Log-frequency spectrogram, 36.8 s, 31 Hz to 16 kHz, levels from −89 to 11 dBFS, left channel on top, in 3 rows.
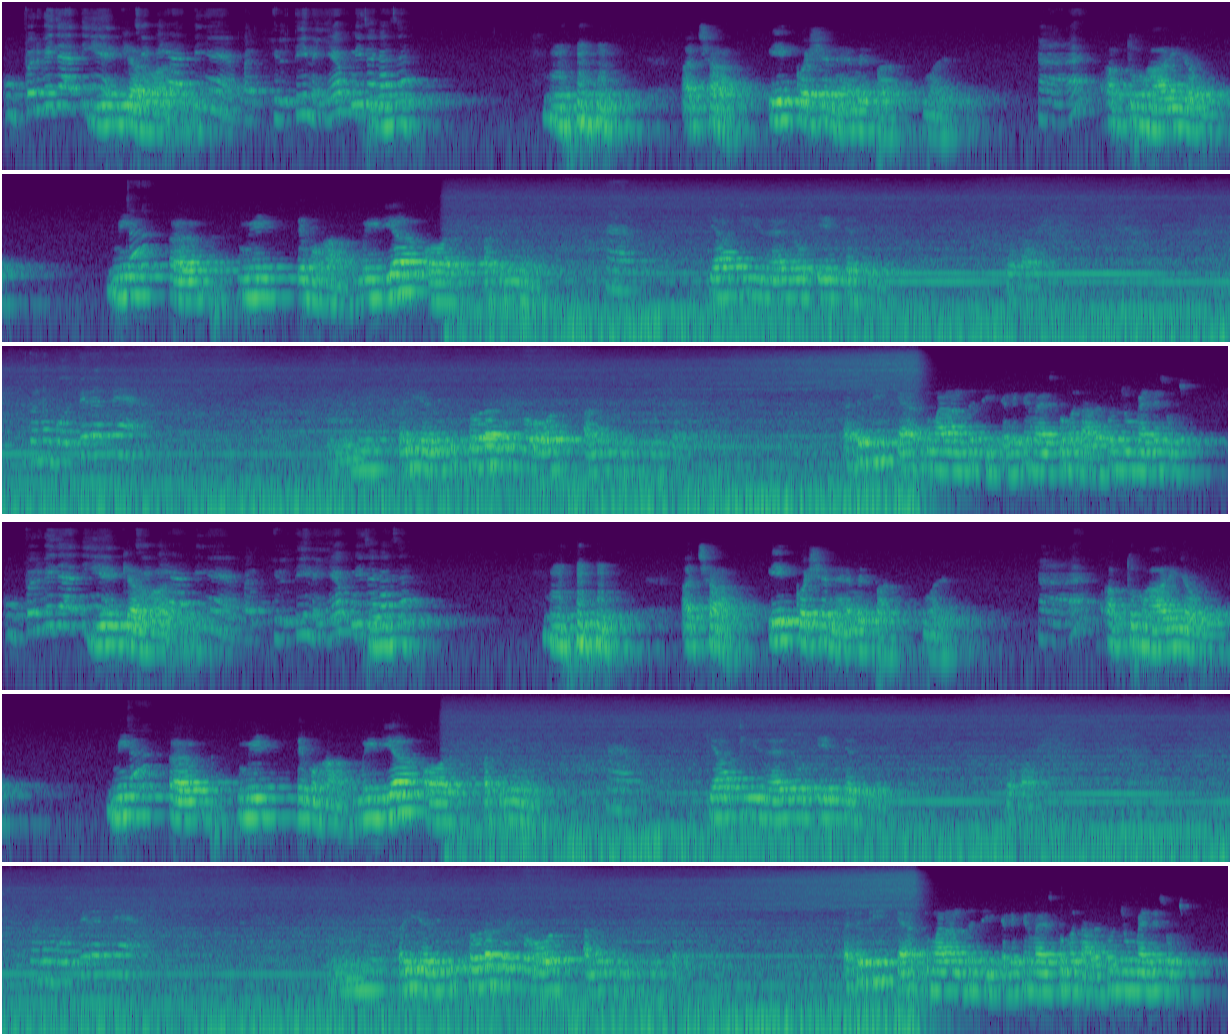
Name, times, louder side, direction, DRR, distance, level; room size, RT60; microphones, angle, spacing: voice 1, 0.0-4.1 10.4-10.9 13.5-13.8 18.3-18.7 24.7-26.0, left 2 dB, 25° left, 2 dB, 0.3 m, -32 dB
voice 2, 0.8-1.9 3.7-4.0 5.4-6.2 6.8-7.3 7.7-8.9 9.2-9.7 11.0-12.2 13.3-13.6 14.0-14.3 14.6-17.6 19.3-21.2 22.3-22.7 27.8-31.4 31.6-31.7 33.0-36.4, right 1 dB, 40° right, 0 dB, 0.6 m, -24 dB
sound 1, 16.6-33.7, equal, 60° right, 0.9 m, -35 dB
3.1 x 2.8 x 2.4 m, 0.98 s
head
